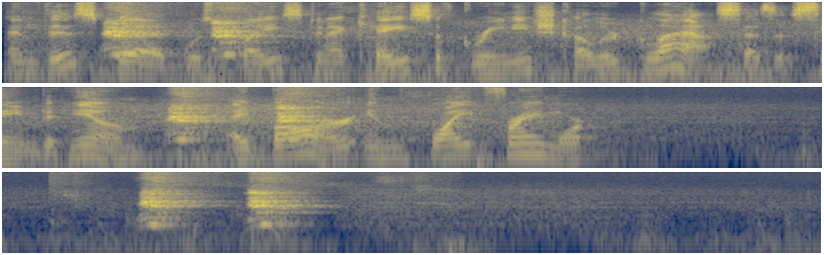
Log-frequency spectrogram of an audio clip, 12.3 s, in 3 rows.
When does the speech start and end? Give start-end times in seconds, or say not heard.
0.0-7.0.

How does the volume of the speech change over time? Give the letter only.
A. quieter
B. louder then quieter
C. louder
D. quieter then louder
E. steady
E.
